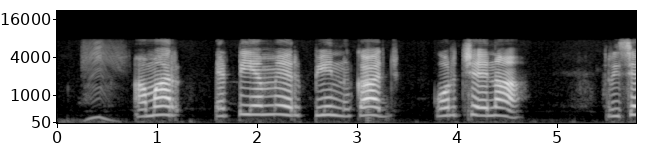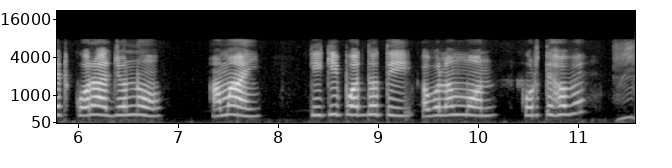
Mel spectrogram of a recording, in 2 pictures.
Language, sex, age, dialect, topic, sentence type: Bengali, male, 18-24, Jharkhandi, banking, question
